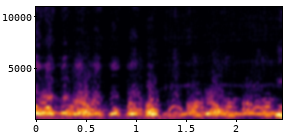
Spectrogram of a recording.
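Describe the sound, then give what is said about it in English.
Dogs on a street bark and yip in a quick, unbroken run of high, wavering cries, loud and close together throughout. “You know those dogs?”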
